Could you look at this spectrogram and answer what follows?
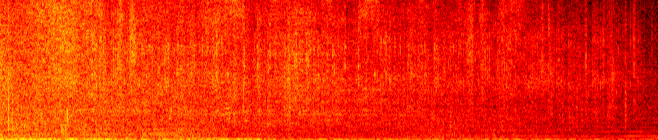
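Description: A Confringo fire spell blasts in Hogwarts Legacy, a loud booming explosion right at the start that rumbles and slowly fades over a few seconds.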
